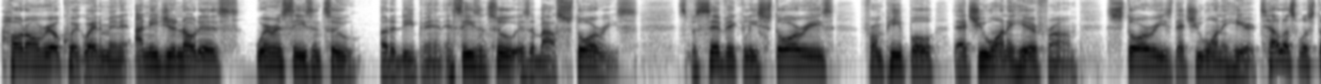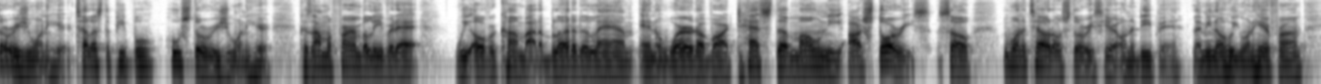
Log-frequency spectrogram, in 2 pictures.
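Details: Adult male speaker; ordinary speech.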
